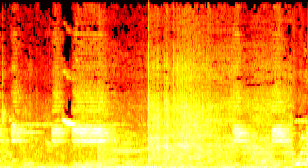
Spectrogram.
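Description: Motorcycle and car engines running in a crowded street, a low steady hum throughout, with several short high-pitched tones heard over it and a noisy stretch of crowd sound around the middle.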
